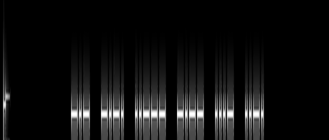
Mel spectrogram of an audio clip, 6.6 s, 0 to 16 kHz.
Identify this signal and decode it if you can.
Morse code, heard as a keyed tone, about 30 wpm, spaced as for 22 wpm, 700 Hz. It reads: KC2YVF
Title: USA Call Signs - 6 Characters - 2x Character Spacing - 30wpm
